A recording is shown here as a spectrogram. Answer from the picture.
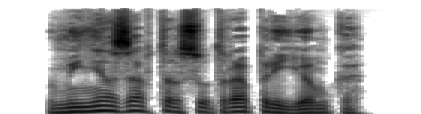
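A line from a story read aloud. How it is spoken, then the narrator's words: Quiet. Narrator (Russian): тихо сказала Наташа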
